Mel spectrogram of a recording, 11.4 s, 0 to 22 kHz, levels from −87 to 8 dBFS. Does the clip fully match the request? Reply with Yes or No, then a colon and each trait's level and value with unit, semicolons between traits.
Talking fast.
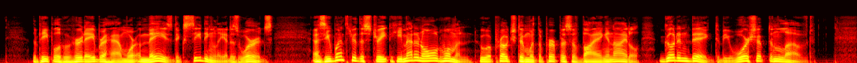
Yes: fast, 210 wpm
